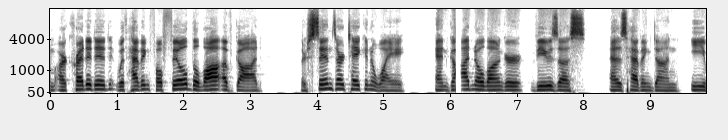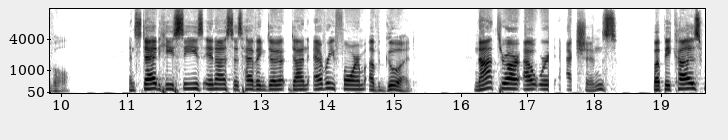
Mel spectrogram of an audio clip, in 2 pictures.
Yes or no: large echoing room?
yes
